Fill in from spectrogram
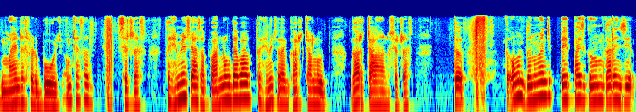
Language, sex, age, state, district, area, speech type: Kashmiri, male, 18-30, Jammu and Kashmir, Baramulla, rural, spontaneous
